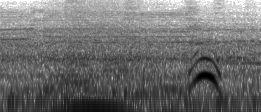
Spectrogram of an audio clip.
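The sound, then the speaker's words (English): A car drives past in a neighborhood with a low engine rumble, then gives one short, rising-and-falling rev that briefly grows louder before fading back into steady road noise. No one speaks. “That car has been driving around.”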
